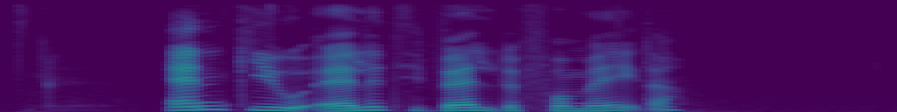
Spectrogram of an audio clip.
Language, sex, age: Danish, male, 37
